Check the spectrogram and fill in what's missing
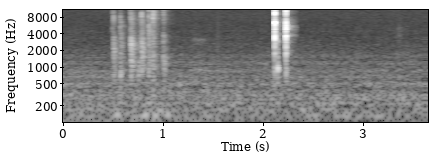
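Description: Quiet computer keyboard typing in a short burst, followed by a couple of crisp mouse clicks, close and faint with no voices.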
